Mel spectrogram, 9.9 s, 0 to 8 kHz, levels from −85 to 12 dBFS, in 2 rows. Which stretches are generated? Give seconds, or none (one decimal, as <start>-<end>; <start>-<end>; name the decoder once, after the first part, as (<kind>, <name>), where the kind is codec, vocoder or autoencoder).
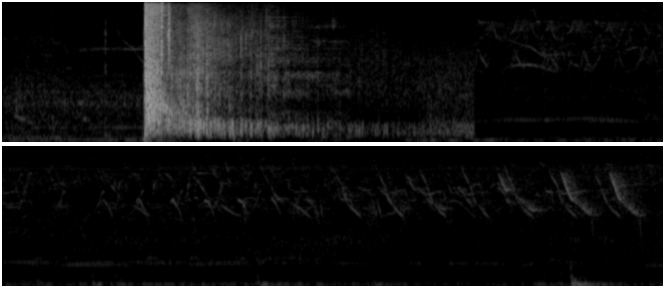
2.0-2.6 (codec, SNAC)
